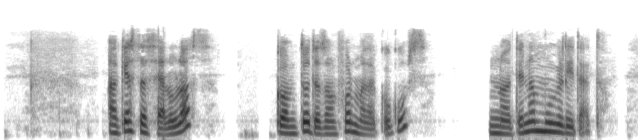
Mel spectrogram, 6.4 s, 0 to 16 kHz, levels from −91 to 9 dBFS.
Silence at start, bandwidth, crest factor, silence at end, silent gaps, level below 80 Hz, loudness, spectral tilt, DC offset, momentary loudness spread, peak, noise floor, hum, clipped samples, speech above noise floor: 1.1 s; 7.4 kHz; 18 dB; 0.35 s; 2.60-2.68 s, 4.59-4.88 s; -60 dBFS; -18 LUFS; -6 dB/octave; under 0.1%; 14 LU; -2 dBFS; -53 dBFS; none; under 0.1%; 35 dB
